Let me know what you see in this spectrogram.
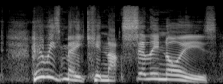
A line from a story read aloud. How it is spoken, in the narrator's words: Without a second thought, she shouted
